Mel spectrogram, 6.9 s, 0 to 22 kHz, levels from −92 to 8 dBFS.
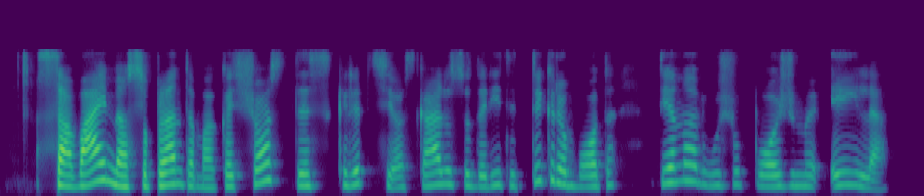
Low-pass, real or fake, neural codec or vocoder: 7.2 kHz; fake; codec, 24 kHz, 1.2 kbps, DualCodec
